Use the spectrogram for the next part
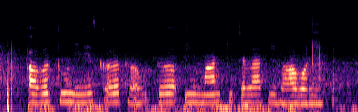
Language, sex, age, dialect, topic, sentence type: Bhojpuri, female, 18-24, Western, banking, statement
